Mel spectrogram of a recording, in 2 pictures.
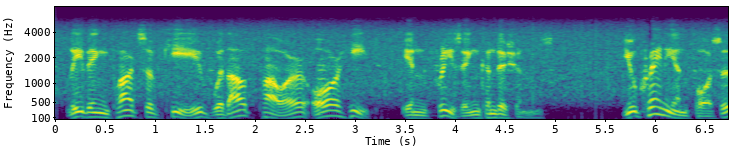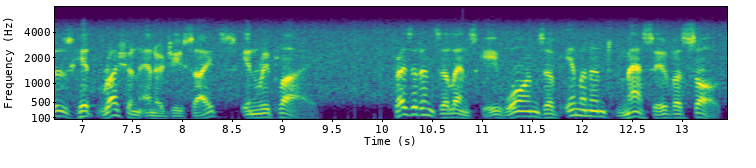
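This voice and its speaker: A man reads the news as a 1930s radio announcer, with a low voice that rises and falls in lively swings. His delivery is formal and dramatic. The sound is dull and old-fashioned, with faint noise. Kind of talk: scripted 1930s radio newscast.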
